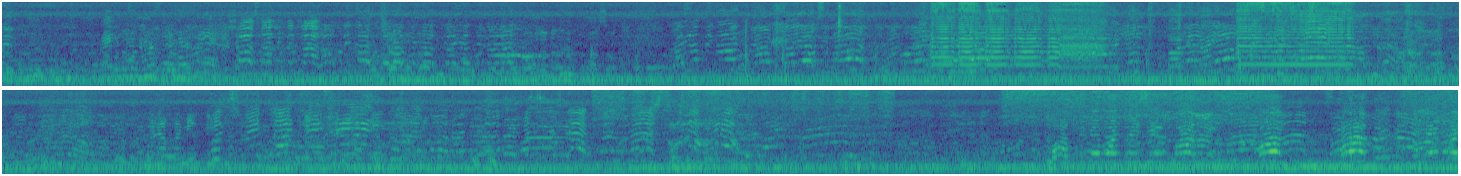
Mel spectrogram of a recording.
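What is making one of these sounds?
Young women call out to one another across an outdoor sports pitch.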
